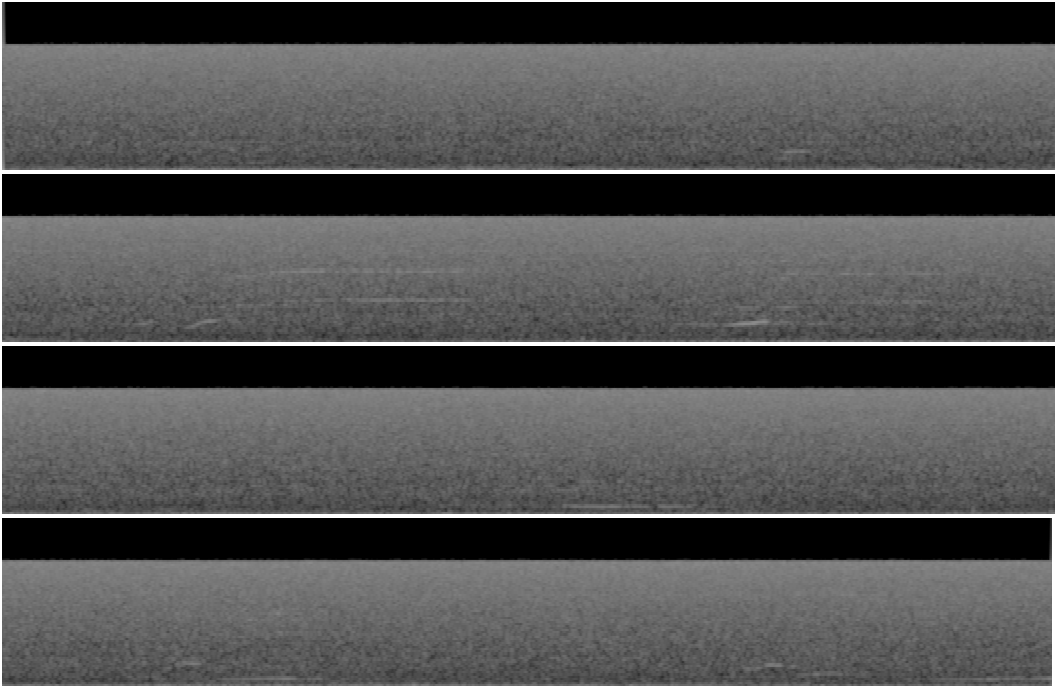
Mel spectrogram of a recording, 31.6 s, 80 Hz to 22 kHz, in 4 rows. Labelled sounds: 9.9	10.3	humpback whale, 2.0 to 2.2 kHz

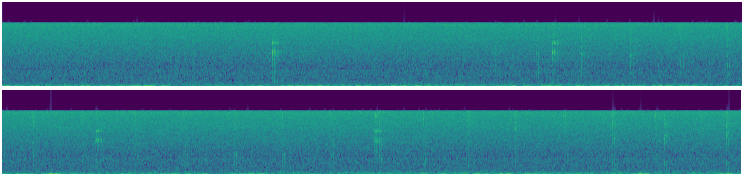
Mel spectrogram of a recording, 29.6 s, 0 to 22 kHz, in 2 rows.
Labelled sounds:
5.3	5.6	sperm whale, 1.6 to 2.1 kHz
16.6	16.8	sperm whale, 2.8 to 3.2 kHz

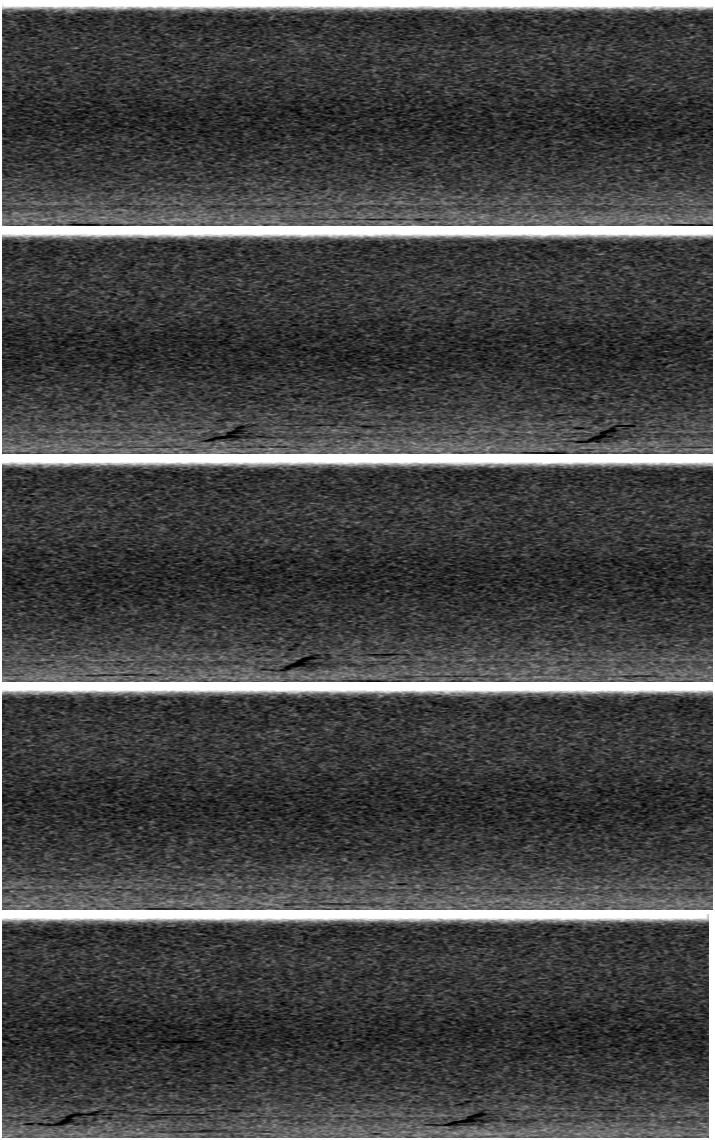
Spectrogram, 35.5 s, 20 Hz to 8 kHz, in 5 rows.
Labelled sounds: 13.1	13.5	humpback whale, 0.80 to 1.2 kHz
17.2	17.4	humpback whale, 0.80 to 1.0 kHz
17.9	18.2	humpback whale, 0.96 to 1.1 kHz
29.1	29.5	humpback whale, 0.80 to 1.0 kHz

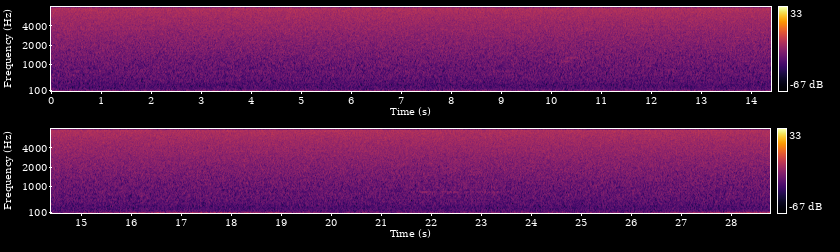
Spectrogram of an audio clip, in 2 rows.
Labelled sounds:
10.3	10.5	humpback whale, 1.2 to 1.3 kHz

